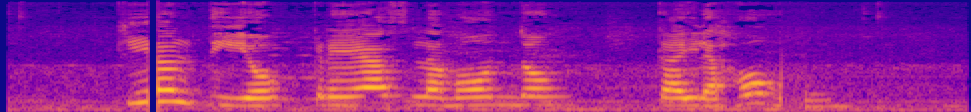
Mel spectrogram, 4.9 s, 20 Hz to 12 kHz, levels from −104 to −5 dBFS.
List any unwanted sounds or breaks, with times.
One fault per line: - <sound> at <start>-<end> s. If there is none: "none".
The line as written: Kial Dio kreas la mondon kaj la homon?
- dropout at 0.7-0.8 s
- dropout at 3.9-4.0 s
